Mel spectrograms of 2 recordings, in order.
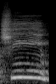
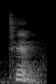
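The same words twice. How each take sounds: First: The name is said in a Brazilian accent. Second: The name is said in an American accent. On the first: "Como que eles pronunciam isso?" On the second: "Eu me apresento como Tim. Sou sotaque americano"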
